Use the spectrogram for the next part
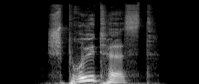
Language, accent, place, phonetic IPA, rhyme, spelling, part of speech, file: German, Germany, Berlin, [ˈʃpʁyːtəst], -yːtəst, sprühtest, verb, De-sprühtest.ogg
- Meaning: inflection of sprühen: 1. second-person singular preterite 2. second-person singular subjunctive II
